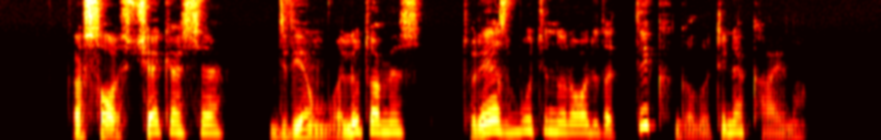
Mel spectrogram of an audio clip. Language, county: Lithuanian, Vilnius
